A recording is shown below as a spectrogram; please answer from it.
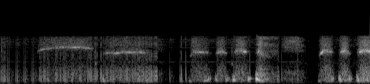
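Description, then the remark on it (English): A person whistles an imitation of a white-throated sparrow's song: two long, clear sustained notes followed by a run of short repeated notes, soft and a little wavering, over faint background noise. “I had recently read that catbirds are mimics, so I whistled my rendition, rather feebly, I must admit, of a white-throated sparrow song.”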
